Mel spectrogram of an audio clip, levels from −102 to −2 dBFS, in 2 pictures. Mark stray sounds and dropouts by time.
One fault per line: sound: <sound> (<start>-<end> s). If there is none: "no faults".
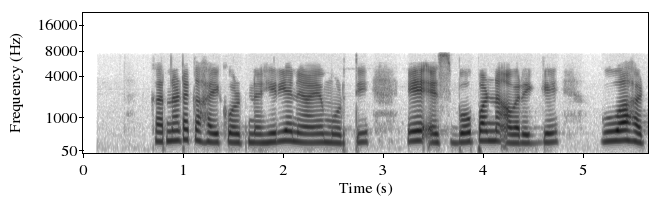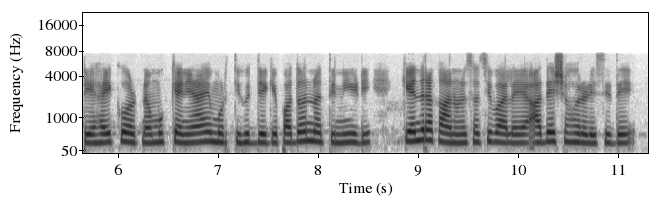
no faults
